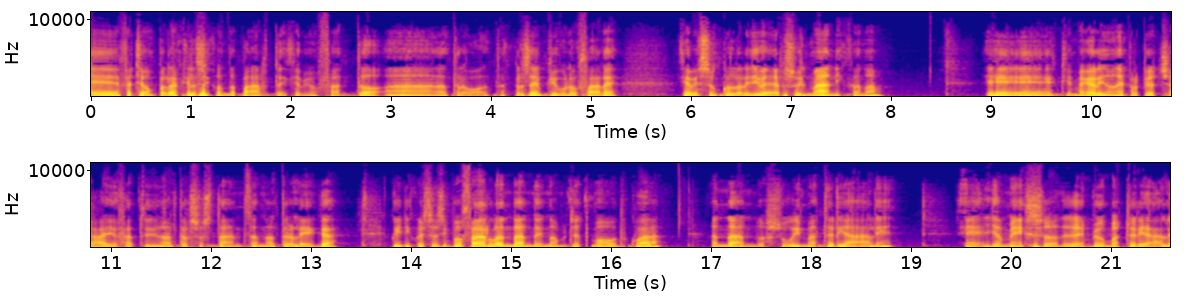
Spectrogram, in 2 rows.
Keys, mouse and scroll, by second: 0.0 Escape, 1.2 middle click, 7.3-11.8 middle drag, 15.6-17.4 right drag, 18.3-19.9 drag.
